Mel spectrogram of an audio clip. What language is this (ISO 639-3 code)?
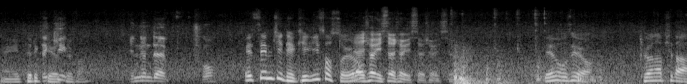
kor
